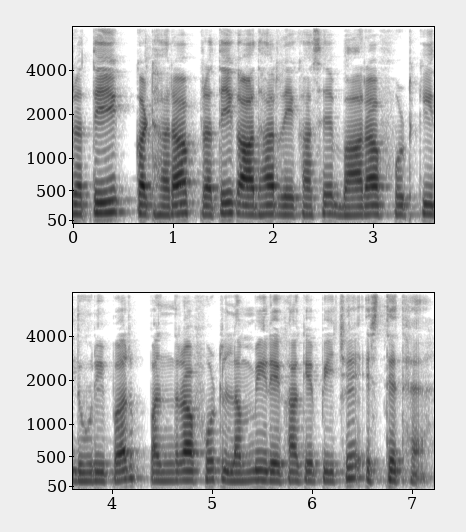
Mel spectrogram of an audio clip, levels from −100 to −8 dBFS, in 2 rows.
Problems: none marked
